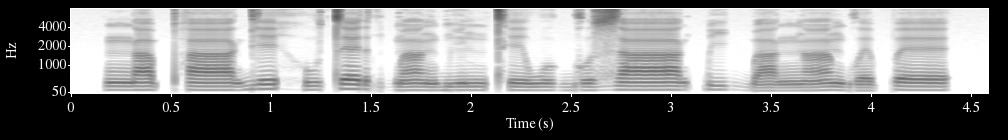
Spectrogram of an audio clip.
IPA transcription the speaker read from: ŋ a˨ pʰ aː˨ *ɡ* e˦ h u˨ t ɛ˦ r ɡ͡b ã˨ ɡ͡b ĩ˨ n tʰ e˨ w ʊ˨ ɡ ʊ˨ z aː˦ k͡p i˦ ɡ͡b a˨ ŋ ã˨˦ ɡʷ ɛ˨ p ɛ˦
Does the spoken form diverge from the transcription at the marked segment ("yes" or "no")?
no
